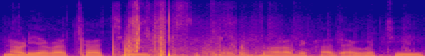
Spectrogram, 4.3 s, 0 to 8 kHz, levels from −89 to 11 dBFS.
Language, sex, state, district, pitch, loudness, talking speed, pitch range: Odia, male, Odisha, Khordha, 125 Hz, -24 LUFS, 110 wpm, 115-140 Hz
